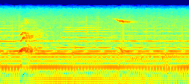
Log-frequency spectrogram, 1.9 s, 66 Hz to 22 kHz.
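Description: A dog shut in a cellar in a 1946 film whimpers and yips in short, thin cries over a steady low hum, the sounds faint and spaced out.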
